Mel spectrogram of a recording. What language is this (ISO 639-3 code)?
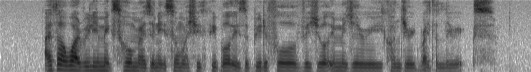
eng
